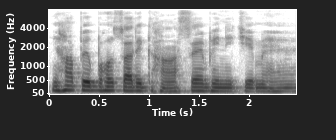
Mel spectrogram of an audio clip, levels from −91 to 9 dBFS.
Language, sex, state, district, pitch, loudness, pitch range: Hindi, male, Jharkhand, Ranchi, 130 Hz, -17 LUFS, 120-140 Hz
